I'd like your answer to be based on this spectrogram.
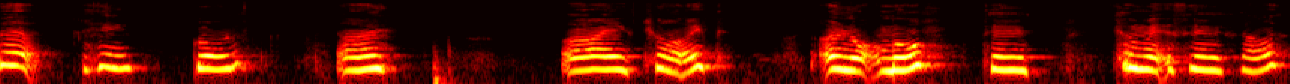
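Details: Young woman with cerebral palsy speaking informally to camera; dysarthric speech (cerebral palsy).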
